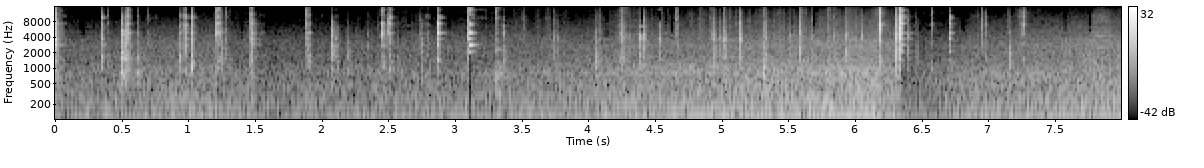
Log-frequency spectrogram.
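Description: Wrench working the bolt of a diesel truck's fan-belt tensioner adjusting rod: a string of sharp metal clicks and clinks, several a second and unevenly spaced, over a steady low rumble.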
